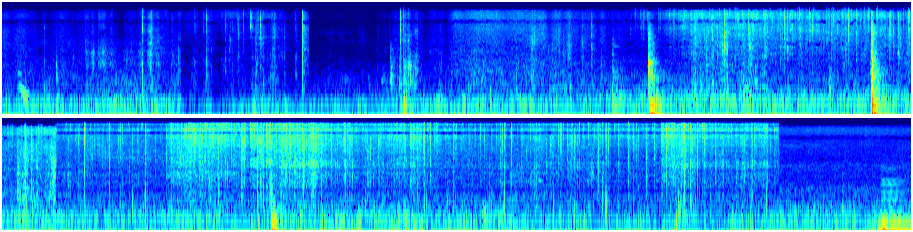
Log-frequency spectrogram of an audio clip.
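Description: Hash brown patties sizzling in hot oil in a frying pan. The sizzle grows louder partway through and stops shortly before the end, with a few sharp knocks of utensils; quiet handling and rustling come before it.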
